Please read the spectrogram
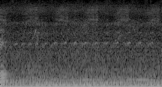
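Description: A steady low motor hum, with a faint, rapid high ticking over it.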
